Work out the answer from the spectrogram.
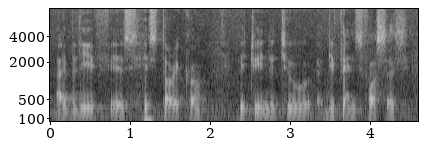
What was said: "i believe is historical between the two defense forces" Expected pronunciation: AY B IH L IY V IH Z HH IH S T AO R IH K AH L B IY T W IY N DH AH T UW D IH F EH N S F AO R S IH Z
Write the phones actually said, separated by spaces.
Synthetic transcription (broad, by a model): AY B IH L IY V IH S HH IH S T AO R IH K AH L B IY T W IY N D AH T UW D IH F EH N S F AO S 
